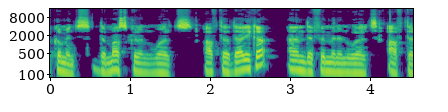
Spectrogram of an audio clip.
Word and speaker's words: ذلك: In ذلك also we have a hidden a. ذلك. We pronounce it ذلك. Not ذلك. ذلك.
